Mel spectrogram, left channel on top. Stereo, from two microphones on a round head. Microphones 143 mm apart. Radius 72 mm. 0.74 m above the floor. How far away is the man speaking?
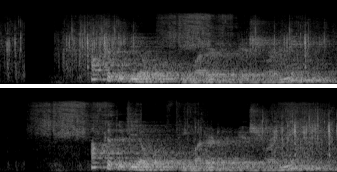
About 1.2 m.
